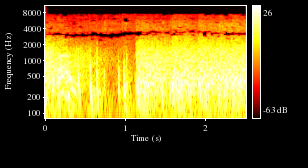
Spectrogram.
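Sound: gunshots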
